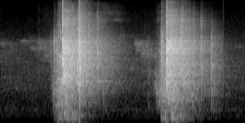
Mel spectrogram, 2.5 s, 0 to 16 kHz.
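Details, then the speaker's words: 2006 Honda CRF450X with 450R top-end conversion and used 2006 450R carburetor, choke off: two sharp kick strokes, no firing; idle screw found fully backed out, so it could not start. "Okay. I figured out what the problem was. This is what I suspected. I looked over here and I saw that the idle screw, like to adjust the idle, that was fully unscrewed, so it wasn't ever gonna start."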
